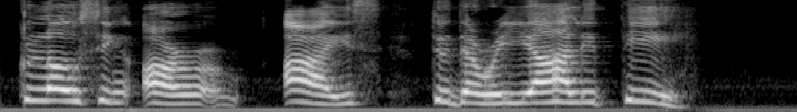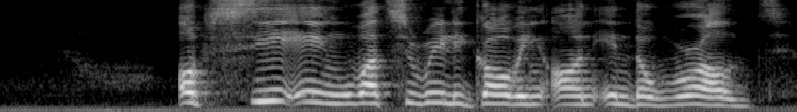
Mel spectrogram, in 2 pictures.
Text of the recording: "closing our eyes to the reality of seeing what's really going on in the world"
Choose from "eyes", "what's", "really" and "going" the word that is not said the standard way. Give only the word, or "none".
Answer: eyes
